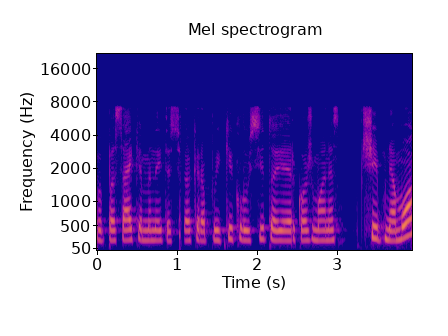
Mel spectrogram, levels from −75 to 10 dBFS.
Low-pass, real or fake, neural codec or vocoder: 7.2 kHz; real; none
